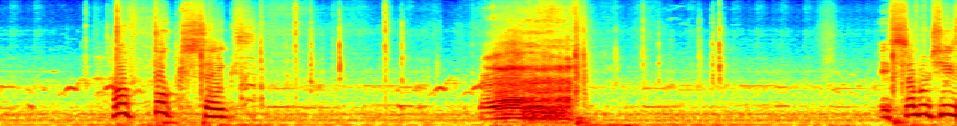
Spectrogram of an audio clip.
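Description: Retro video game sound effects beep and blip.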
